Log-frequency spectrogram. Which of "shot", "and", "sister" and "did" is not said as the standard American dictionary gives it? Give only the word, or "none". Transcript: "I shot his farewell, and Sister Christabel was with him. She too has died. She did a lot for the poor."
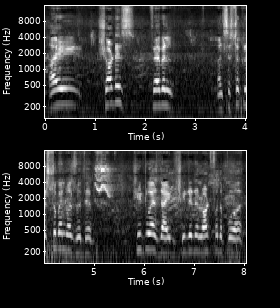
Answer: none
